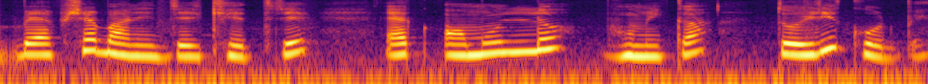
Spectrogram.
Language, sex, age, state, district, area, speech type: Bengali, female, 18-30, West Bengal, North 24 Parganas, urban, spontaneous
